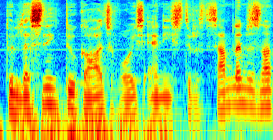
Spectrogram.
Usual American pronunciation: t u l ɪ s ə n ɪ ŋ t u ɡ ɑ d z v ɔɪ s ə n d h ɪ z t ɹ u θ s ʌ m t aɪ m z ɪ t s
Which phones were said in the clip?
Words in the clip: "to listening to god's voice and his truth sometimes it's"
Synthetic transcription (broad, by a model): t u l ɪ s ə n ɪ ŋ t u ɡ ɑ d z v ɔɪ s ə n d h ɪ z t ɹ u t s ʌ m t aɪ m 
